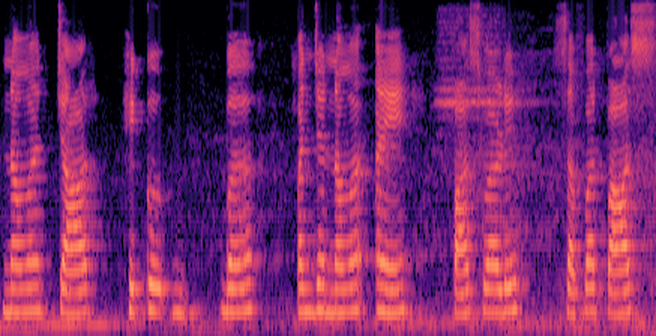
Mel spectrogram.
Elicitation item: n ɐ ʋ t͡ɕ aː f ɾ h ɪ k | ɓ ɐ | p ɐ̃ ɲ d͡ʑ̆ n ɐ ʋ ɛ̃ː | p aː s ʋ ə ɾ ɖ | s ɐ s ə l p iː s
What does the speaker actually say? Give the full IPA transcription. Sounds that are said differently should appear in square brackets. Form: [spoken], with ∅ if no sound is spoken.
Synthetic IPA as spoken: n ɐ ʋ t͡ɕ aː [∅] ɾ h ɪ k | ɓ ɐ | p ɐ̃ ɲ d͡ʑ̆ n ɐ ʋ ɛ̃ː | p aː s ʋ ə ɾ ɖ | s ɐ [f] ə [ɾ] p [aː] s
